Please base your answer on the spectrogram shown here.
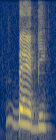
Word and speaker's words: bebe: recebe acento deu PR você entender a palavra bebê tem acento o acento É no último é fica bebê então a gente lê com o acento lá já sabe que tem que pronunciar bebê quando a gente vê a mesma estrutura sem assento a a gente já pensa Opa se fosse bebê teria acento então a pronúncia dessa é bebe entendeu E aí eh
